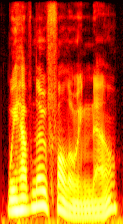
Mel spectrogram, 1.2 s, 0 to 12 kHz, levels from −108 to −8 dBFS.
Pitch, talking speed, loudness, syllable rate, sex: 125 Hz, 195 wpm, -18 LUFS, 6.6 syllables/s, male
